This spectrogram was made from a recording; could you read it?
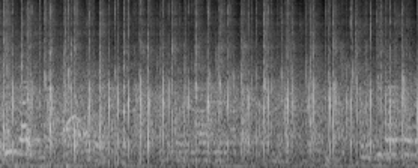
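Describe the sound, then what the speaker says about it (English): Audience at a live stand-up comedy show applauding, a moderate patter of many hands clapping steadily throughout, with a voice talking over it. "Let's give yourselves a round of applause."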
